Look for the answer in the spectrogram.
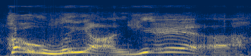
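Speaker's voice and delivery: high, stretched mascot holler; Mister Kool-Aid. Retold or imitated. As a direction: burst in with a hammed-up catchphrase. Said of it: "He breaks through like Mister Kool-Aid".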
